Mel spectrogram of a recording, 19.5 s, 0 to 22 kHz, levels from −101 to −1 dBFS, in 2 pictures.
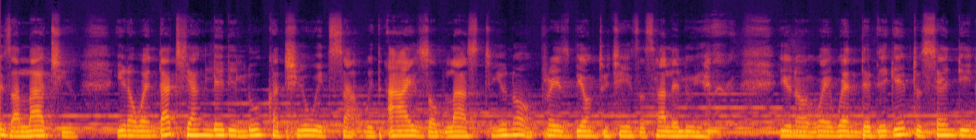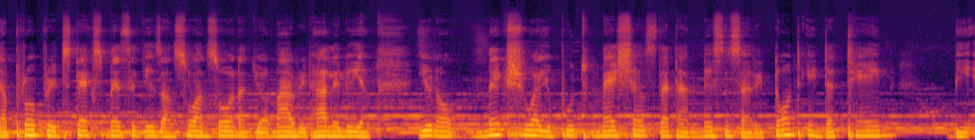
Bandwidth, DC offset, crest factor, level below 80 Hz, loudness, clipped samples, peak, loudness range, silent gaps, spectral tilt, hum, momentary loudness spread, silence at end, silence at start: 13.5 kHz; under 0.1%; 16 dB; -58 dBFS; -20 LUFS; under 0.1%; -4 dBFS; 2 LU; none; -7.5 dB/octave; none; 6 LU; 0 s; 0 s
